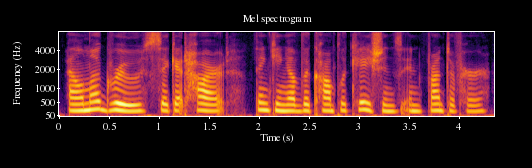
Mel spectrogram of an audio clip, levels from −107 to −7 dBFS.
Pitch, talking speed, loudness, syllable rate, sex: 225 Hz, 180 wpm, -18 LUFS, 4.6 syllables/s, female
